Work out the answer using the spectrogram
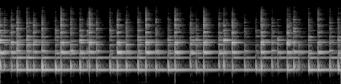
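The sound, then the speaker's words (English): Cowbells clank in a quick, steady rhythm on a hiking trail. Many bright metallic strikes overlap, each with a ringing tone that decays before the next strike. “So here are the cowbells of inspiration.”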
